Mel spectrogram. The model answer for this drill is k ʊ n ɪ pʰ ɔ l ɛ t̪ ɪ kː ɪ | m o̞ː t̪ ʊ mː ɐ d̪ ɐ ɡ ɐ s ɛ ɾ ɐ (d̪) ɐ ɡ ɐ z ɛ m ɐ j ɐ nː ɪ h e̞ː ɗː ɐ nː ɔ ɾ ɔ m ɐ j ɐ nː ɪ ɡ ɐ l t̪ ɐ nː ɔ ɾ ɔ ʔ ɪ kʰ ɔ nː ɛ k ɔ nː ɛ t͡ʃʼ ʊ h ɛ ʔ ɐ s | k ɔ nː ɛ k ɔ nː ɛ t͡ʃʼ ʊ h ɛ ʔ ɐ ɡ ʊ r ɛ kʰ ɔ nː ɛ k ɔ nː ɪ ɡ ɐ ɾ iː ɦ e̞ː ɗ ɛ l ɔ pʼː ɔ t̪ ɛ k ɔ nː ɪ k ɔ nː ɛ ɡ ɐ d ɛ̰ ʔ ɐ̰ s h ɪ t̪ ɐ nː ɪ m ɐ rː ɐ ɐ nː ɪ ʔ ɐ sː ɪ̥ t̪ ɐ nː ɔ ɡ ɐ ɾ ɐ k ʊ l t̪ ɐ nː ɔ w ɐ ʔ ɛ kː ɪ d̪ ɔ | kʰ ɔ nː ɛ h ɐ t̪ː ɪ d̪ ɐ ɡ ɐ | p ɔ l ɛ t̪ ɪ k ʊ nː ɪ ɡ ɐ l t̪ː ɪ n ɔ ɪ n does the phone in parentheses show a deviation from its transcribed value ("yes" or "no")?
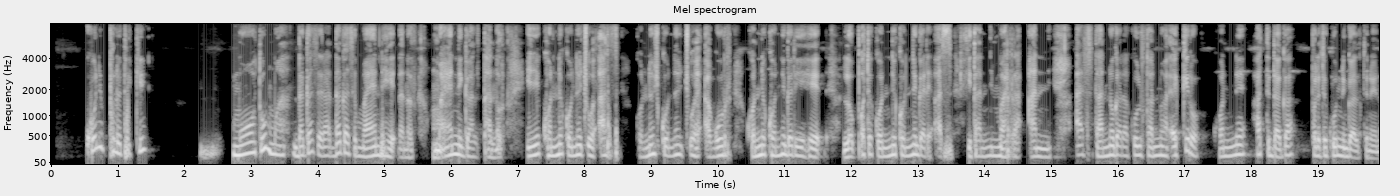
no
